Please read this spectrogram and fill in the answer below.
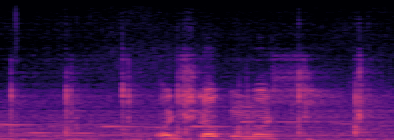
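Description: Film soundtrack playing at a screening: music with a voice, and a run of short sharp taps over it.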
